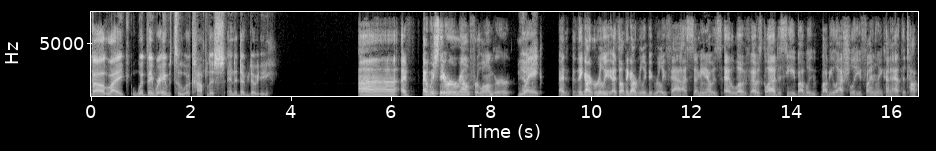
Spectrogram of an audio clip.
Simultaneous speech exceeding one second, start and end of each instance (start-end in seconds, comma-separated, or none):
none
